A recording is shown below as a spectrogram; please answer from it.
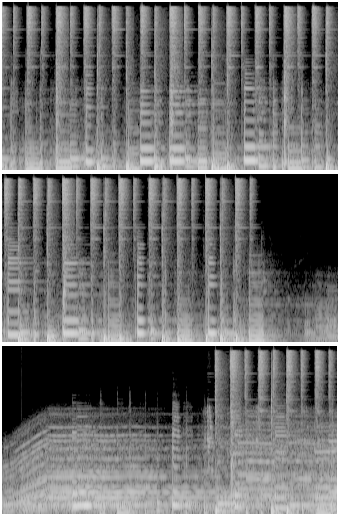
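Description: Clean electric guitar (Ibanez) playing a rapid, steady arpeggio pattern of plucked notes with thumb and fingers. About six seconds in the picking stops briefly, a chord slides up the neck and rings out, and the fast arpeggio picks up again near the end.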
